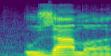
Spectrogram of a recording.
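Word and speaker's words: Uzomah: got paid third uh uzama i think is how you say it fifth higbee fourth so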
